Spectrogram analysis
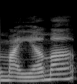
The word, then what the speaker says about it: Miami: No, I am from the Miami pronounced Miami in the far northeast corner of Oklahoma.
